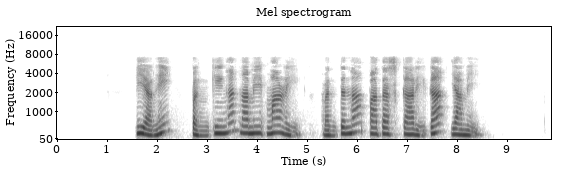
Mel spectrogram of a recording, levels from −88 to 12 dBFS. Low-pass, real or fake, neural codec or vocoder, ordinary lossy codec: 7.2 kHz; real; none; AAC, 32 kbps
